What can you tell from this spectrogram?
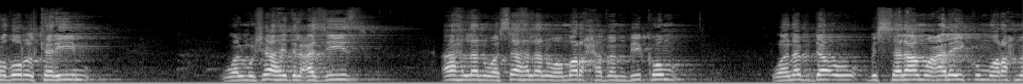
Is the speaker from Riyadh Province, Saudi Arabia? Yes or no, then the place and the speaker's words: yes; Riyadh, Riyadh Province, Saudi Arabia; أنا والشيخ عايض من أهل الرياض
